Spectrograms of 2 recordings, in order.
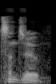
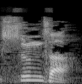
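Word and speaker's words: Sun Tzu: college sunu and a lot of people read sunzu apparently and apparently but it's actually pronounced correctly sunza right i' that's something else I'd learned in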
